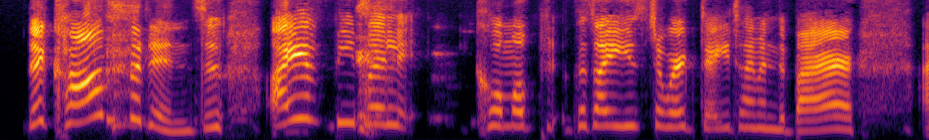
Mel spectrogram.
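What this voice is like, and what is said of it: Mild Irish accent. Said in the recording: “my accent isn't like diddly eyed or like you're not from Ireland ... your accent's not very strong ... This has always been my accent”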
